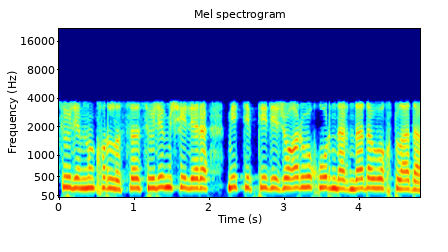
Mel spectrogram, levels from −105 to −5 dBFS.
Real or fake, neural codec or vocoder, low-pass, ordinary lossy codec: real; none; 3.6 kHz; none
